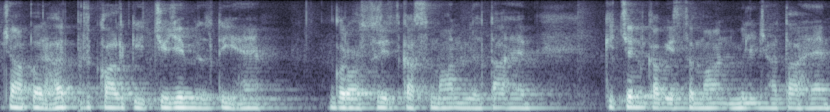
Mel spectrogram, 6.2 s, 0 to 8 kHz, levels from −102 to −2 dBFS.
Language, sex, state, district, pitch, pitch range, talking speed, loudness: Hindi, male, Himachal Pradesh, Shimla, 125 Hz, 120-130 Hz, 195 wpm, -18 LUFS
